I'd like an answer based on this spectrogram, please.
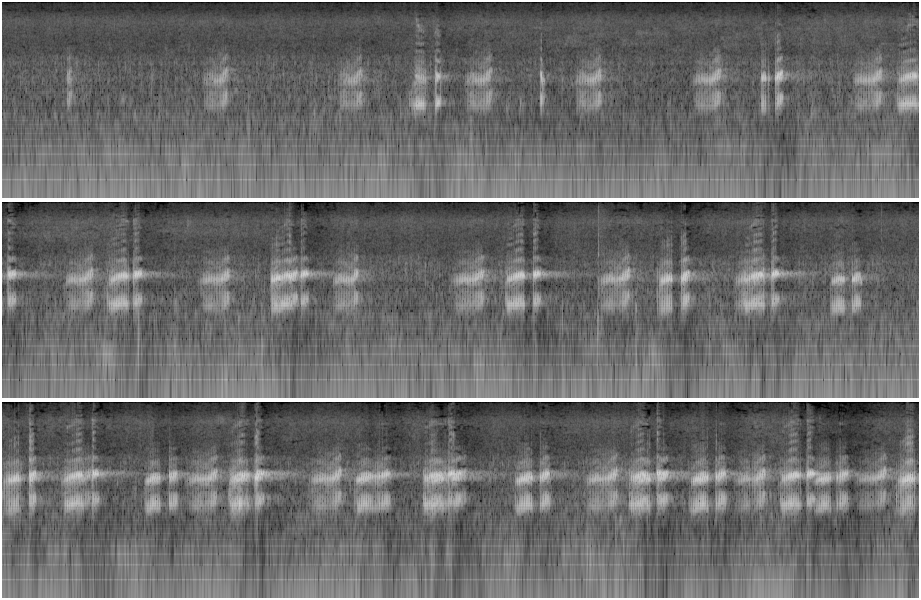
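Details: Frogs croaking at Langlois, Oregon, as they are getting going: overlapping two-part ribbit-like croaks, a lower note paired with a higher one, repeated in quick bursts that grow denser and louder toward the end.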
